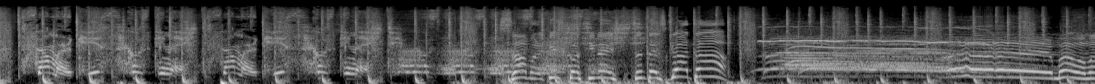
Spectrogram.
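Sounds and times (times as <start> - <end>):
speech: 0.4 - 7.4, 10.6 - 10.9
beach crowd whistling: 7.5 - 10.4.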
